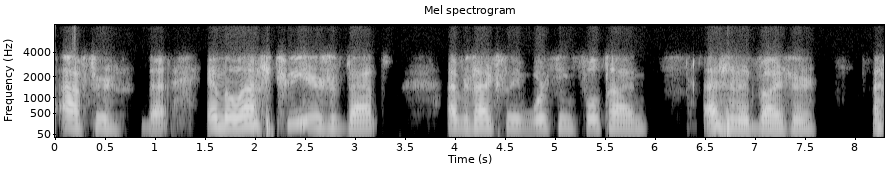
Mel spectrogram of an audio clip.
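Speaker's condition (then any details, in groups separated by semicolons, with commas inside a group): Cerebral palsy; voice is different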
